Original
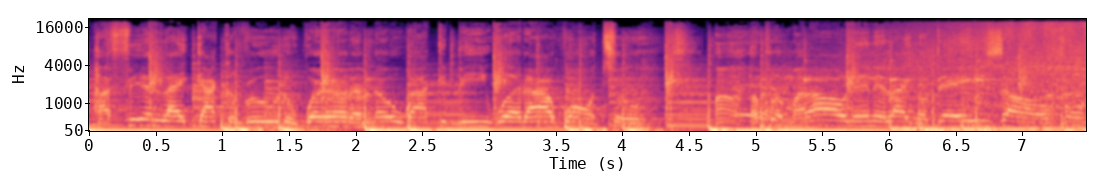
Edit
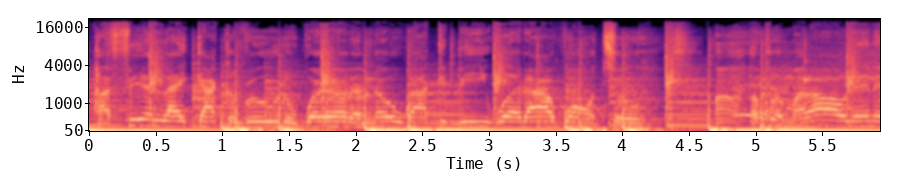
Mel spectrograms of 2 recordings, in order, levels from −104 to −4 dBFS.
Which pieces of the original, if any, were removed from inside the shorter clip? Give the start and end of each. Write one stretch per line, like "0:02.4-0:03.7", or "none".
none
